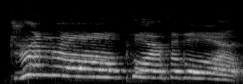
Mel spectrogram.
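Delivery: high loud command; grand announcement; ordered. Acted. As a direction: announce it like a ringmaster. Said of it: "ordered Don Diego".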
